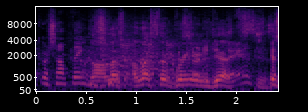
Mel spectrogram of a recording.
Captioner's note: audience laughs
